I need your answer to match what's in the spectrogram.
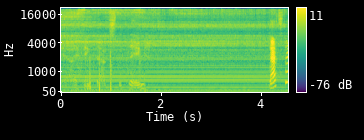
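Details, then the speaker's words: Furnace induction (inducer) fan energized during a test: steady low electrical hum with no spin-up and a faint rough grinding underneath; the motor is seized and won't turn, so a new induction fan is needed, third failure. "it sounds like it's not going to turn because all that grinding noise in here that's this making that noise i can feel it too"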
